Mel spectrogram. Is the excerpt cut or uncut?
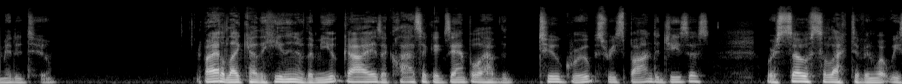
cut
